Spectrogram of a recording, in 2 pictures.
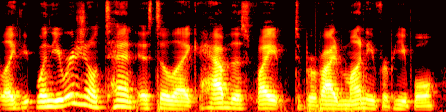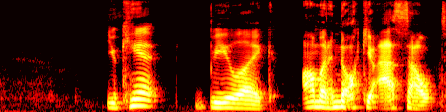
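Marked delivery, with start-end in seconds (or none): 7.5-8.9 clumsy, bad put-on Irish accent. Talking about a charity fight, the speaker does an Irish accent impression. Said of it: "that was my Irish impression".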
